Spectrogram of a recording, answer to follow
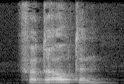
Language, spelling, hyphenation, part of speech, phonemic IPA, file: Dutch, verdroten, ver‧dro‧ten, verb, /vərˈdroː.tə(n)/, Nl-verdroten.ogg
- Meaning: past participle of verdrieten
